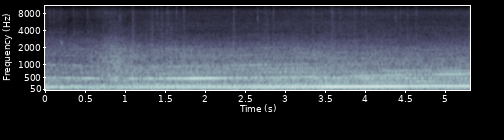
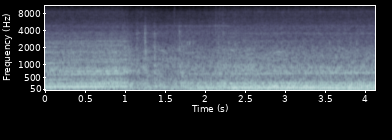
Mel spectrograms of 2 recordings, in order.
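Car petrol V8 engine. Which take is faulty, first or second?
second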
